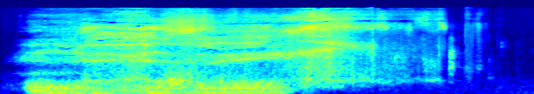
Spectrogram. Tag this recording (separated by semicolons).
snort; moan; inhuman; brute; gasps; beast; breath; zombie; male; undead; horror; drool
